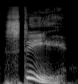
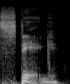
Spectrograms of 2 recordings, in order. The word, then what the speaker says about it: Stig: a thousand years literally this fella's name is pronounced stee not stig he's not one of the rottles i suppose it's a lot like steve but without the part that would make it a regular name like if my name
